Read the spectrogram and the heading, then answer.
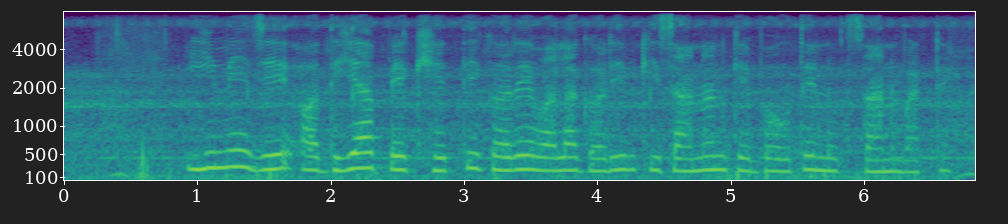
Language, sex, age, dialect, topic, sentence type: Bhojpuri, female, 25-30, Northern, agriculture, statement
